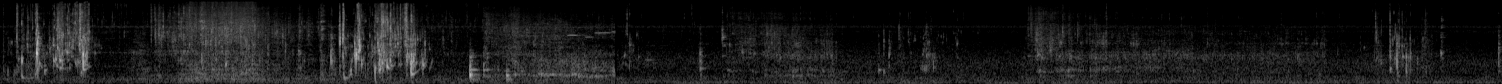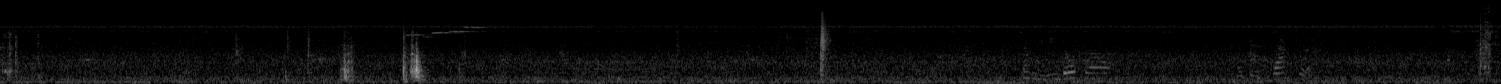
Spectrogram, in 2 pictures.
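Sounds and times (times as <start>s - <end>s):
water trickling and pouring: 0.0s - 14.4s.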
